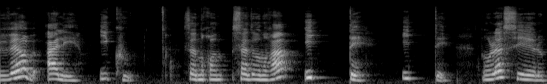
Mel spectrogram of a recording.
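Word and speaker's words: 行って: ça donnera itte, itte. Donc là, c'est le petit tsu dont je vous parlais. Il faut retenir itte, itte. Et non pas iite.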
